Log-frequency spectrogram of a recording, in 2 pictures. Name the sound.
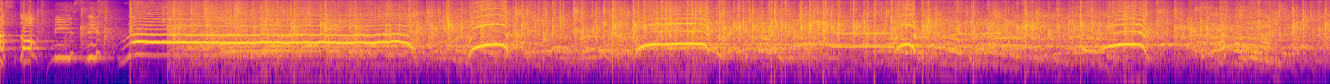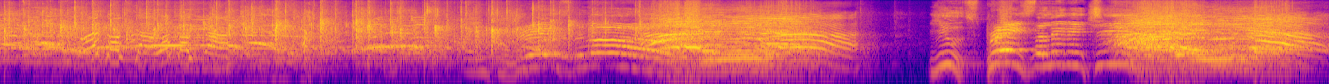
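crowd applauding and cheering at church youth event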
